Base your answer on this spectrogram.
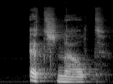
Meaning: an etching needle
- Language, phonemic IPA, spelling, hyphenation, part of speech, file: Dutch, /ˈɛts.naːlt/, etsnaald, ets‧naald, noun, Nl-etsnaald.ogg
